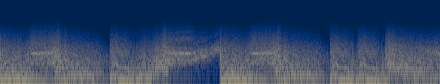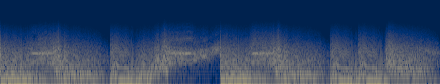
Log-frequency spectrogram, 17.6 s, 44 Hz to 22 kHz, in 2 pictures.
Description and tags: Slow Beast (Lowpass)
This is a 109 BPM loop I made for a song released in 2007. These are only the lower frequencies, but there is a highpass version and a mixdown of this beat, too.
Hope you like it.
109, beat, bpm, dark, loop, low, lowpass, slow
